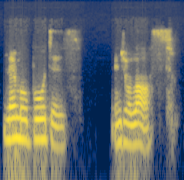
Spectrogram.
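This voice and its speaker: A woman playing a bitter, sardonic pregnant woman in a dramatic monologue, with an intense, deliberate delivery and a husky voice. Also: lowish voice, steady tone, dark tone, slight background noise, lightly acted. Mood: pained, reflective. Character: anguished, bitter, sardonic pregnant woman telling her story. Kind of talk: dramatic monologue at a table read. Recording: slightly dull, lo-fi sound.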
